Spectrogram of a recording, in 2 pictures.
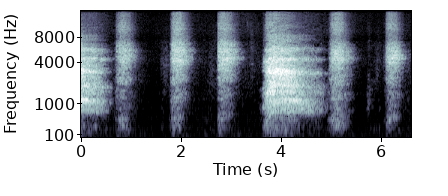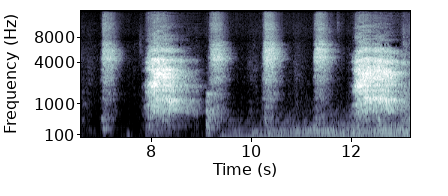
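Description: Paced yoga breathing during a vinyasa session: a series of short, sharp nasal inhales in quick groups, each followed by a longer, fuller exhale, repeated rhythmically and close up, with a low hum entering near the end.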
